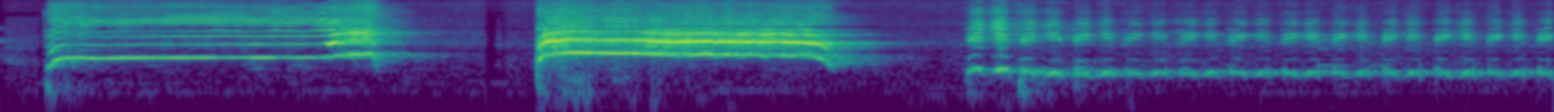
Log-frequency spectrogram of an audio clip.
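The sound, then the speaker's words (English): Three loud, drawn-out shouted hog calls from pig hunters calling in pigs to hunt them, the first two high and piercing, the last lower and wavering, each held for over a second with short gaps between. “I don't like this because this is how pig hunters, I guess, try to call in their pigs to hunt them.”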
